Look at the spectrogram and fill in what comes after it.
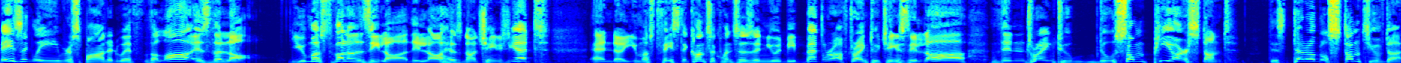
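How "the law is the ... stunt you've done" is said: bad, clumsy put-on French accent. Quoting the mayor of Montreal's tweets, in a lousy French accent. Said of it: "lousy French accent".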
